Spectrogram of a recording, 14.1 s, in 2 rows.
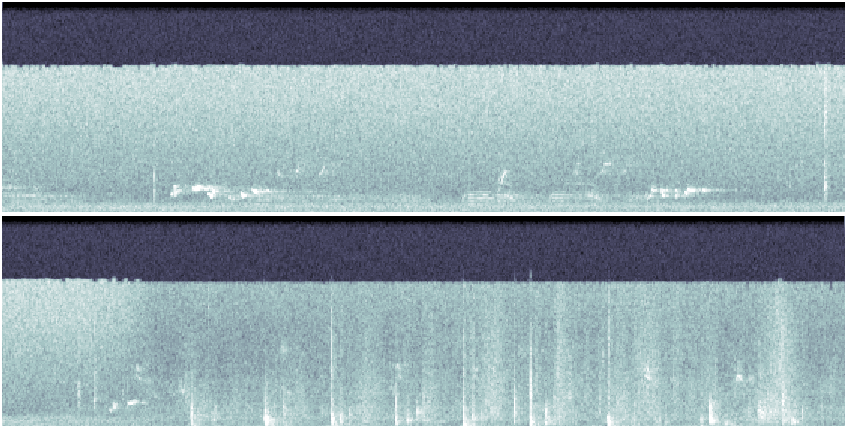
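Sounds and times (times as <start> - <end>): birds chirping: 0.0 - 10.7
steady background noise: 0.0 - 14.0.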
